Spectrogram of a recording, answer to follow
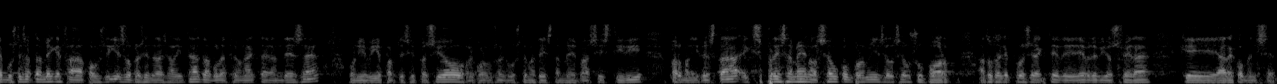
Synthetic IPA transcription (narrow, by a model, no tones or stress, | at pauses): bust̪ɛsapt̪əmbekəfapɔkzðiəzəlˠpɾziend̪ələʒənəlit̪at̪̚baβulɛɾfeɾunak̚t̪əɣand̪ɛzə | oniəβiəpəɾt̪isipəsiorəkuɾðɛuzəkəβust̪emət̪eʃt̪əmbeβaːsist̪iɾipəɾmənifəst̪aəkspɾəsəmenəlˠsɛwkumpɾumiziəlˠsɛwsupɔɾt̪ə̰t̪ot̪əkɛt̪pɾuʒɛk̚t̪əðəeβɾəβiosfɛɾə | kəaɾəkumənsɛm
